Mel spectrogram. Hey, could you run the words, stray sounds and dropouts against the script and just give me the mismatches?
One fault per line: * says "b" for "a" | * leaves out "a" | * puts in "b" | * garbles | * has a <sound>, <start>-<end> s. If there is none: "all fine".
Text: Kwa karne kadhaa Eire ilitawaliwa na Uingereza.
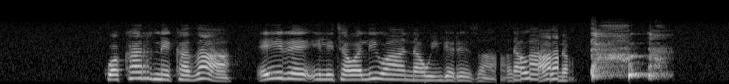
* garbles
* has a cough, 5.9-6.8 s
